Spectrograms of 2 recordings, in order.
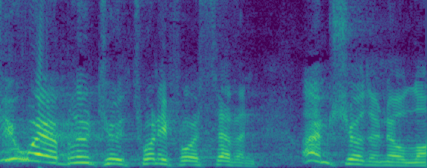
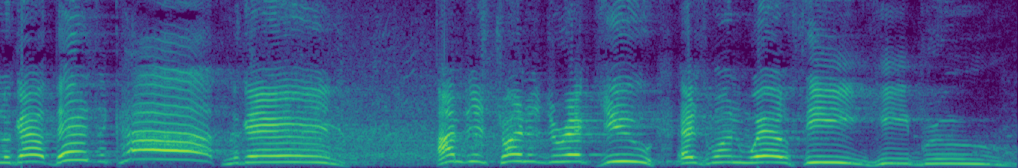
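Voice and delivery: [name] impression; 9 semitones higher, 6 dB louder than usual. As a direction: ramble the directions like [name]. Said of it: "[name] is gonna be making".

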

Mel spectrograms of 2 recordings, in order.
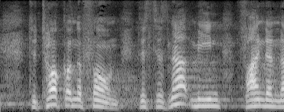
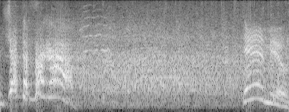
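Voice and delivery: high, loud furious yell; angry shout; 11 semitones higher, 4 dB louder than usual. Retold or imitated. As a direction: scream at the car. Yelling back at the car.

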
